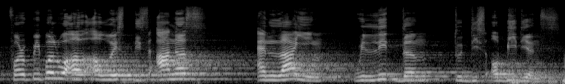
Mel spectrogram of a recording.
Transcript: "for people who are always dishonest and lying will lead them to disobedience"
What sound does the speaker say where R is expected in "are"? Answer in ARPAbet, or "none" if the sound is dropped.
L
